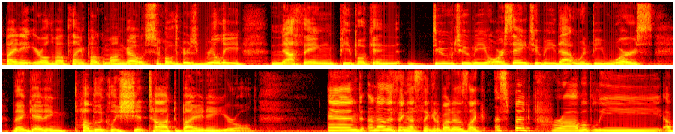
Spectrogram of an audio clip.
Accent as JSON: {"language": "English", "country": "Canada", "tie": "born or raised there", "said": "I was born in Canada"}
